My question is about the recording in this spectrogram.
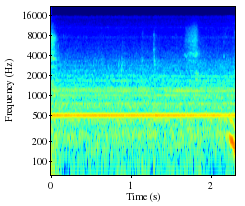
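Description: Steady, high-pitched electrical whine with a low hum from a CNC-converted knee mill, holding one unchanging pitch.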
